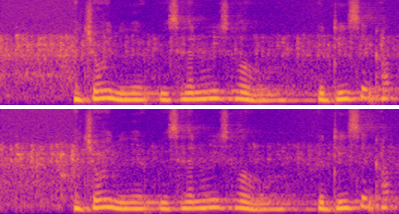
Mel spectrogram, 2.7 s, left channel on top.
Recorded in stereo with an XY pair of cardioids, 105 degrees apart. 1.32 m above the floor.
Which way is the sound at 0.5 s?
5° left.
